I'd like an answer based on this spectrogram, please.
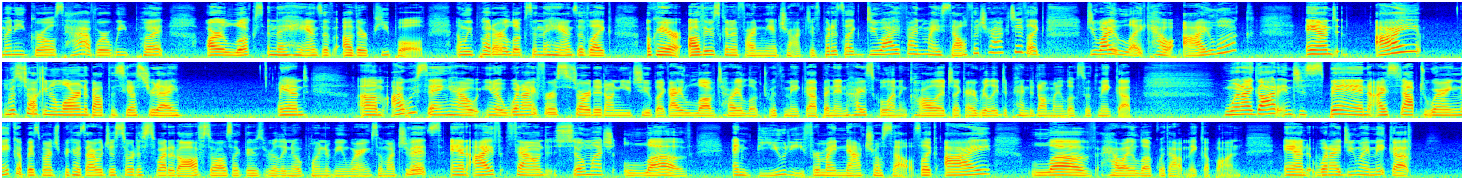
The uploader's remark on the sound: Me just talking in the car today.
